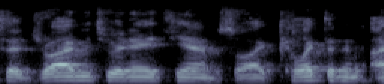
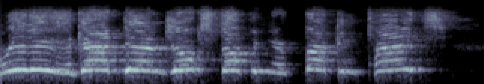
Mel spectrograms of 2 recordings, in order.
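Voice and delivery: mock shrill, high, furious, angry yelling; 5 dB louder than usual. Retelling how a man stormed into the dressing room and yelled at someone: retelling someone yelling. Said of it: "he starts yelling at Sean".

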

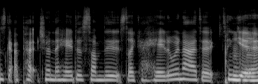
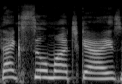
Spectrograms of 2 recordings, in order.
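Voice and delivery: fake Scottish accent blended half with American; 6 semitones higher than usual. Retelling someone thanking fans after a concert: fake Scottish, slightly American accent. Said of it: "kind of fake Scottish, slightly American accent".

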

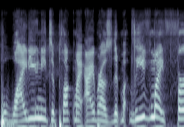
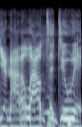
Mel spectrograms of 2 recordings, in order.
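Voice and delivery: put-on woman's voice, higher pitch; 3 semitones higher than usual. Retelling what a woman told her about how she dresses, imitating how she sounded. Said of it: "That's literally how she sounded".

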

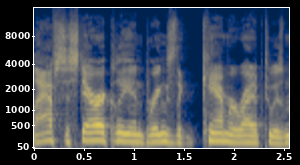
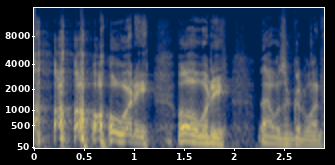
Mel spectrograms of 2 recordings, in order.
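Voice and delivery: slow, forced, put-on fake laughing delivery; 3 semitones lower than usual. Imitating a fake laugh while comparing someone's laugh: Alec Baldwin fake laugh. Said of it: "the Alec Baldwin fake laugh".

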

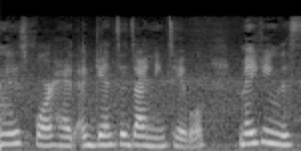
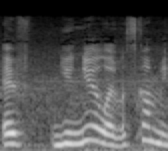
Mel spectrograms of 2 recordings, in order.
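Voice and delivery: ordinary delivery

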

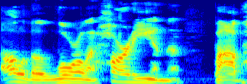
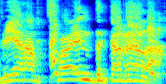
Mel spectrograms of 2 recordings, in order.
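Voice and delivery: mock German villain voice, higher; 7 semitones higher than usual. Playing the Nazis from the episode being discussed: put-on evil Nazi voice. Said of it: "The Nazis?".

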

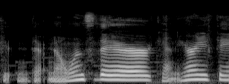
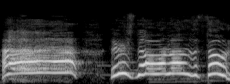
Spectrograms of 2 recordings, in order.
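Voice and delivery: very high shriek with a long drawn-out ah; 4 dB louder than usual. Retelling a sister answering a phone with no one there: imitating a scream. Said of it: "and she screams".

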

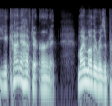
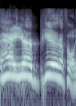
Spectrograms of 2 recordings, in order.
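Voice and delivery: mock shrill, very high, drunken scream; 12 semitones higher than usual. Recalling a drunk man walking up to a woman, retelling a drunk man's scream. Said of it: "he's screaming at the top of his lungs".

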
